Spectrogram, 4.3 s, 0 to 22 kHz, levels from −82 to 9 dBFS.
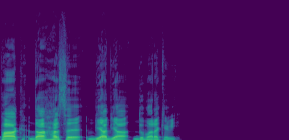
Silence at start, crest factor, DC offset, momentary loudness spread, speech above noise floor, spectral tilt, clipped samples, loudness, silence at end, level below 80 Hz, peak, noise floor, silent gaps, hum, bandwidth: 0 s; 18 dB; under 0.1%; 10 LU; over 70 dB; -6 dB/octave; under 0.1%; -20 LUFS; 1.7 s; -58 dBFS; -4 dBFS; under -90 dBFS; none; none; 15.5 kHz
